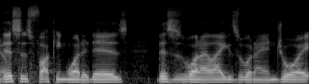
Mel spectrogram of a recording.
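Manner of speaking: ordinary delivery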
